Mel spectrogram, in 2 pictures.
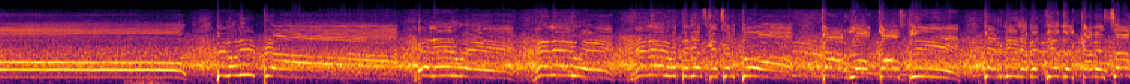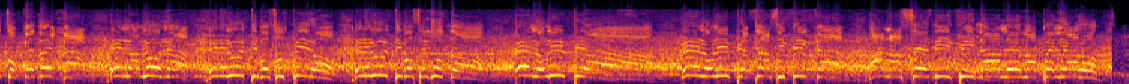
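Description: Football commentator's goal cry: one long held 'gol' for about two and a half seconds, then continuous excited shouting in a high, strained voice.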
